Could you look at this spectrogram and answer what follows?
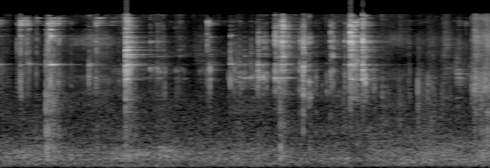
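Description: Steel links of a broken tractor chain clinking and a wrench clanking as they are handled and picked up: a series of separate sharp metallic clinks, a few with a short ring.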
